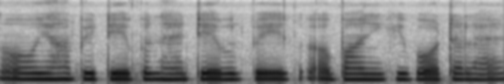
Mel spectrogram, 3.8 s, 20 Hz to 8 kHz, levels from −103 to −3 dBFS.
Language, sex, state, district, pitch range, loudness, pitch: Hindi, female, Bihar, West Champaran, 200-210 Hz, -14 LUFS, 205 Hz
